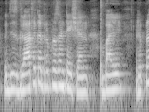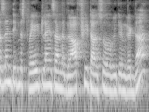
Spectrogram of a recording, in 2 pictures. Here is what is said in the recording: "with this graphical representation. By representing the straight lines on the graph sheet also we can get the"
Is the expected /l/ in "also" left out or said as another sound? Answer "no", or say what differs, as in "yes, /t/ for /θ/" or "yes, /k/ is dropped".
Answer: no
